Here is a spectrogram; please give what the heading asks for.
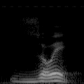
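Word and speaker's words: ζωή: Zoe, como que fuera una DS. No hay forma de ponerlo bien bonito. No hay letra en español. Zoe, ese sonido no lo tenemos nosotros. En griego sí es normal hablar Zoe.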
